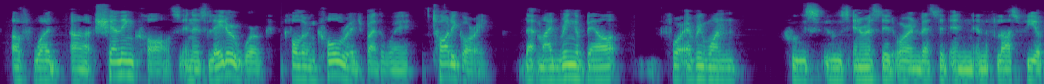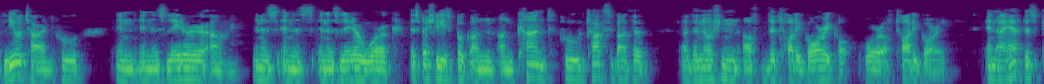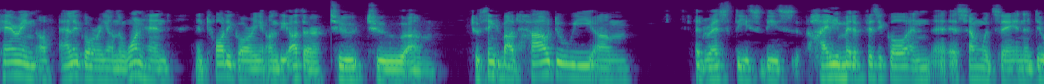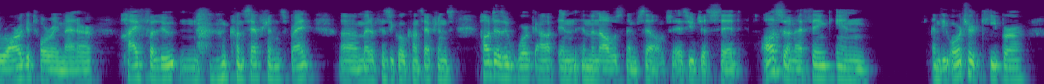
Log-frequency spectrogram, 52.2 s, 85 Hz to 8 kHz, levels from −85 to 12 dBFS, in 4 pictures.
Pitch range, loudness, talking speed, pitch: 100-115 Hz, -19 LUFS, 155 wpm, 105 Hz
